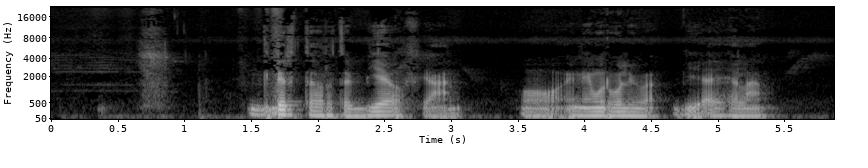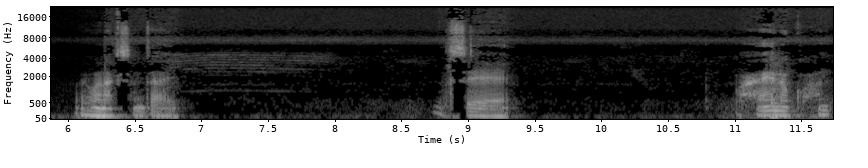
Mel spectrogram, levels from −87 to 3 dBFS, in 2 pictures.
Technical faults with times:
0.00-11.74 MP3 compression
6.28-11.74 pre-emphasis left on

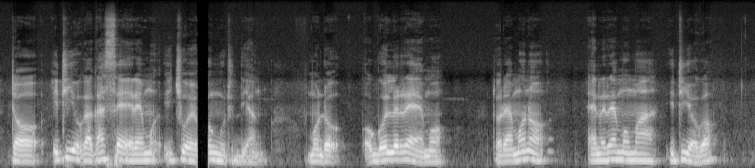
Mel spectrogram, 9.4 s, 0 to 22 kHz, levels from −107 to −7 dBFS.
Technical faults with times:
2.47-2.61 digital wireless dropout

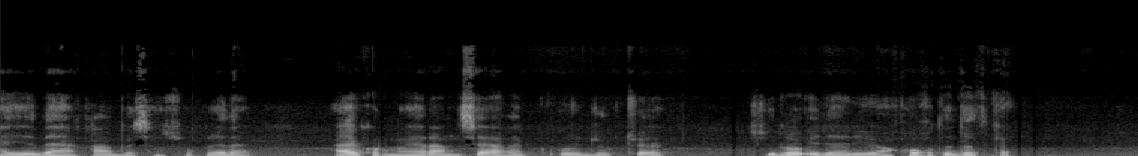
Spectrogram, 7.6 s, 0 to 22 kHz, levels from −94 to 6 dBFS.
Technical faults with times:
2.52-6.92 scattered short gaps

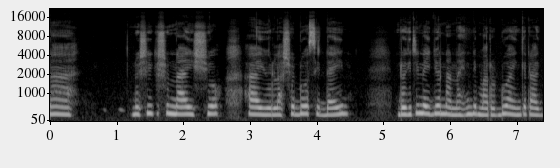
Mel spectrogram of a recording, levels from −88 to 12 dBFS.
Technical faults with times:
none

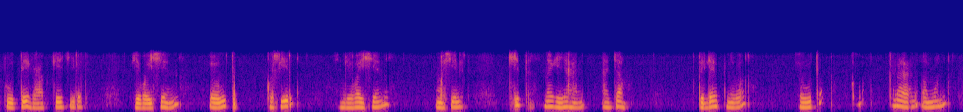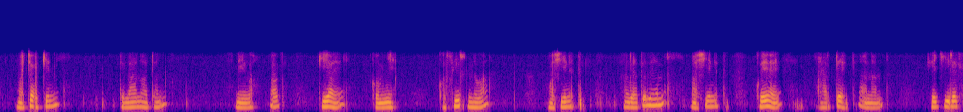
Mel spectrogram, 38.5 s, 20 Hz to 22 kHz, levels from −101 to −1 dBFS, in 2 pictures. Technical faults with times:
0.00-38.54 G.729 codec
5.50-5.57 VoIP packet loss concealed by the speech codec
10.23-10.31 VoIP packet loss concealed by the speech codec
18.15-18.25 VoIP packet loss concealed by the speech codec
19.92-19.99 VoIP packet loss concealed by the speech codec

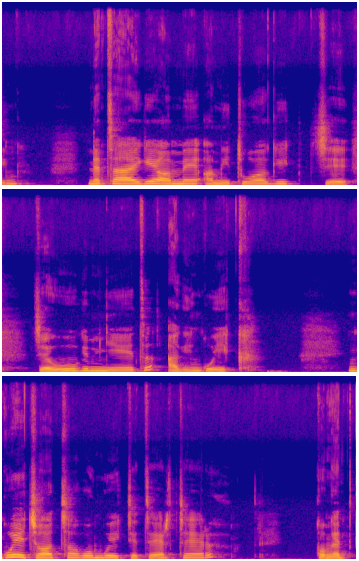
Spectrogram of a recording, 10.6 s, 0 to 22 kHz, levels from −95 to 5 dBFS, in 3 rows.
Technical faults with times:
none

